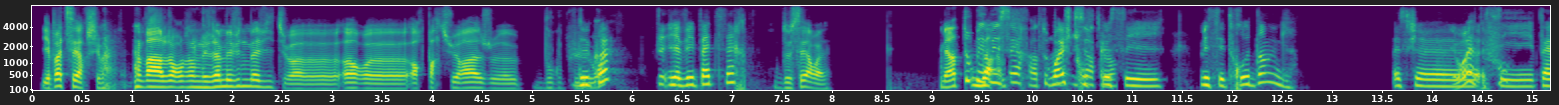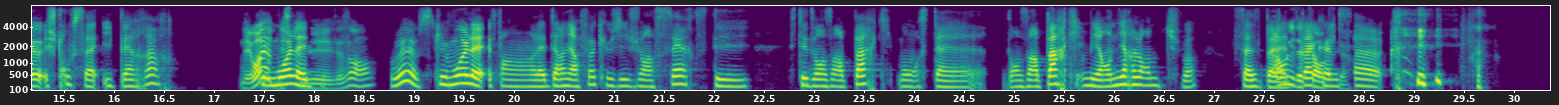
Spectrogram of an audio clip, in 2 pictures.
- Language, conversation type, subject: French, unstructured, As-tu déjà vu un animal sauvage près de chez toi ?
- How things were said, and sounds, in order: other background noise; chuckle; "pâturage" said as "parturage"; blowing; stressed: "parc"; laugh; chuckle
